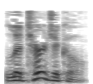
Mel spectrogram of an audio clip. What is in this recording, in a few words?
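"liturgical", British English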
